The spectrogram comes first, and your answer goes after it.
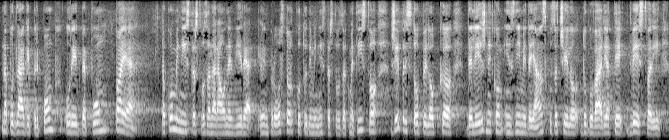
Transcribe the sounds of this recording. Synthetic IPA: napɔd̪laːɡipɾipompuɾeːd̪bɛpumpajɛ | t̪akoːminist̪əɾst̪ʋɔzanaɾawnɛʋiːɾɛinpɾoːst̪ɔɾkɔt̪ːuːd̪iminiːst̪əɾst̪ʋɔzakmɛt̪iːst̪ʋɔʒepɾist̪oːpilɔkəd̪ɛleːʒnikɔminzniːmid̪ɛjaːnskɔzat͡ʃeːlɔd̪ɔɡɔʋaːɾjat̪id̪ʋeːst̪ʋaɾiː

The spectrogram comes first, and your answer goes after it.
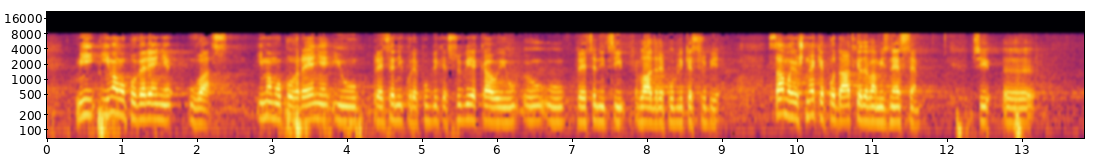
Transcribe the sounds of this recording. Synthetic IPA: miːimamo̞po̞ʋjeɾe̞ːɲe̞ | uʋaːs | imamo̞po̞ʋeɾe̞ːɲeʔiupɾet̪sjed̪nikuɾe̞publike̞sr̩bije̞kaoiupɾe̞ːt̪sʲje̞d̪nit̪siʋlˠaːd̪eɾe̞publike̞sr̩bije̞ | samo̞jo̞ʃne̞ke̞po̞d̪aːt̪ke̞d̪aʋamiznesem | t͡ʃi

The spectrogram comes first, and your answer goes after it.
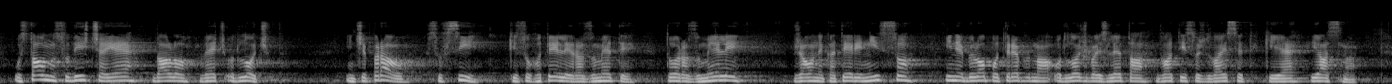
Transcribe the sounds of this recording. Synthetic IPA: ust̪awnɔsɔd̪iːʃt͡ʃɛjɛd̪aːlɔʋɛt͡ʃɔd̪loːt͡ʃp | int͡ʃɛpɾawsɔwsikisɔxɔt̪eːliɾazumeːt̪it̪oːɾazumeːli | ʒawnɛkat̪eːɾiniːsɔinjɛbilopɔt̪ɾeːbnaʔod̪loːd͡ʒbaizleːt̪ad̪ʋaːt̪iːsɔd͡ʒd̪ʋajsɛt̪kijɛjaːsna

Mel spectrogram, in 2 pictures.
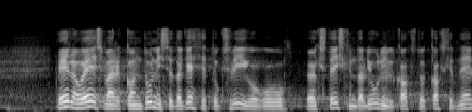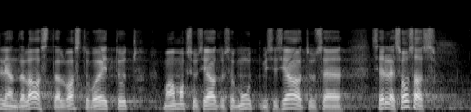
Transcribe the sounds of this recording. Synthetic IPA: e̞ːluve̞ːsmærkːˑo̞nt̪unʲːist̪ɑd̪̥ɑke̞ht̪e̞t̪ːˑuksriːko̞ɡ̥u | yhe̞ksɑ̥d̪̥e̞jst̪kymnd̪̥ɑljuːnʲilkɑkst̪uɦɑt̪kɑkske̞nd̪nelʲjɑnd̪̥ɑlɑːst̪ɑlvɑst̪uvɤe̞t̪ːˑud̪̥ | mɑːmɑksuse̞ɑd̪̥use̞muːt̪ˑmise̞seɑd̪̥use̞se̞lːe̞so̞sɑs

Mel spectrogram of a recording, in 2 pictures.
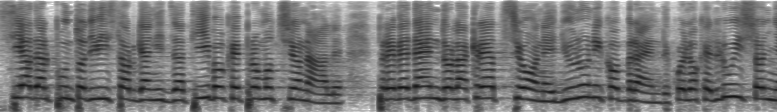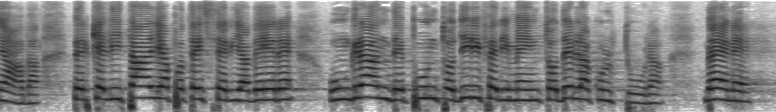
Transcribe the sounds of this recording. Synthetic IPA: siːad̪alpunt̪od̪ivist̪aorɡanid̪zːat̪iːvokepːɾomot̪sːjonaːle | pɾeved̪ɛnd̪olakɾeat̪sːjoːned̪iunuːnikobɾɛnd̪kwelːokelːujsoɲːaːvaperkelit̪aljapot̪esːeriaveːɾeuŋɡɾand̪epunt̪od̪iɾifeɾiment̪od̪elːakult̪uːɾa | bɛːne

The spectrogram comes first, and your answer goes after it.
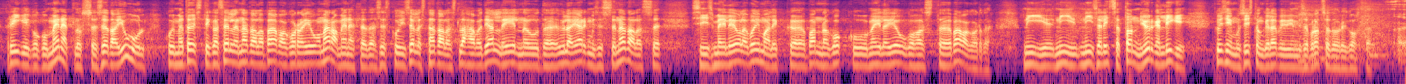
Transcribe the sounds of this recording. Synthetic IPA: riːɡ̥iɡo̞ɡ̥ume̞ne̞t̪ˑlusːe̞se̞d̪ɑjuɦul | kujme̞t̪ɤ̞est̪ikɑse̞lːe̞næd̪ɑlɑpæevɑko̞rːɑjɤwɑmæɾɑme̞ne̞t̪le̞d̪̥ɑse̞st̪̚kujse̞lːest̪næd̪̥ɑlɑst̪læɦevɑd̪jælːee̞ːlnɤwd̪̥eyle̞jærɡ̥mise̞sːe̞næd̪ɑlɑsːe̞ | siːsme̞jle̞jo̞le̞vɤjmɑlikːpɑnːɑko̞kːume̞jlejɤwko̞ɦɑst̪pæevɑko̞rd̪̥ɑ | niːniːniːse̞liht̪sɑlt̪o̞nːjyrɡ̥enliɡikys̬ʲimusist̪uŋɡilæbiviːmise̞pro̞t̪se̞d̪̥uːɾiko̞ht̪ɑ

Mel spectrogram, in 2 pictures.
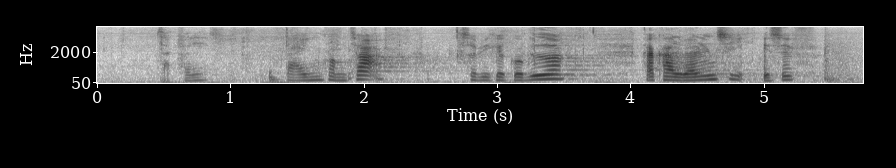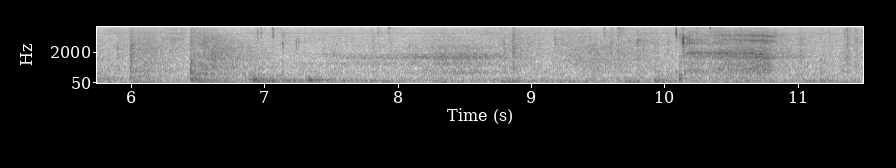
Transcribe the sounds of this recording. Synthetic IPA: t͡sʰɑ̈ɡ̥fɒ̽d̥e̝ | d̥ɑ̈æɐe̝ŋn̩kʰo̽mənt͡sʰɑ̰̈ː | sɒ̽ʋikʰæɡ̥ɔ̰̽ːʋiðˠɐːhæɐkʰɑ̰̈ːlʋælnsiesef

